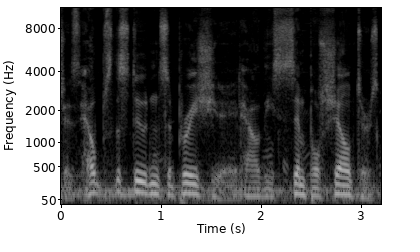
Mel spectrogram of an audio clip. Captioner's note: voiceover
